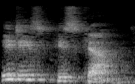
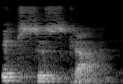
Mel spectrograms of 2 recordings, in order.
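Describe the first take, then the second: First: 'It is' is said as two full words. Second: 'It is' is shortened to one syllable. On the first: It is the written, bookish form. "ಪುಸ್ತಕದಲ್ಲಿ ಗ್ರಾಂಥಿಕ ಹೇಗಿದೆ ಹಾಗೆ ಓದ್ಬೇಕು" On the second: It is the natural spoken form. "Speaking ಅಂತ ಬಂದಾಗ ... ಎಲ್ಲದನ್ನು short ಮಾಡ್ತೀವಿ"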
